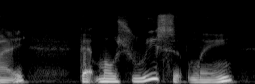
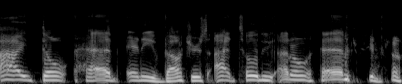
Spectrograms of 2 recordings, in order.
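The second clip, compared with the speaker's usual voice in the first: pitched-up, angry, scolding telling-off; 7 semitones higher than usual. Retelling how a man answered a woman asking for a voucher, retelling chewing her out. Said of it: "He starts to chew her".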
